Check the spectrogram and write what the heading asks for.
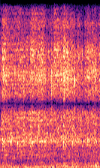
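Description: Thrash metal band playing live and loud: distorted electric guitars, bass guitar and drums in a dense, unbroken wall of sound.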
